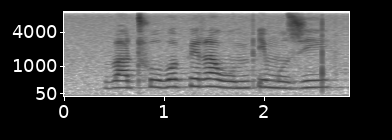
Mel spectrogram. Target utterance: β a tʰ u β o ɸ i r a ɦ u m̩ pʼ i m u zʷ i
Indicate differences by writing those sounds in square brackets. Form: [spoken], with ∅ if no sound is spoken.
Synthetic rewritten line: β a tʰ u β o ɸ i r a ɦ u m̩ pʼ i m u zʷ i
